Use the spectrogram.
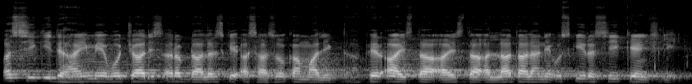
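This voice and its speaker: A man's voice: mid-range voice, a bit bright. A man narrating a scripted moral story in a solemn, declamatory storyteller's manner. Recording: long hall-like reverb on the voice.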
